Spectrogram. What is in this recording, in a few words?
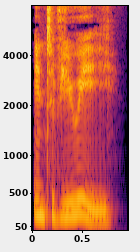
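"interviewee", British English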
